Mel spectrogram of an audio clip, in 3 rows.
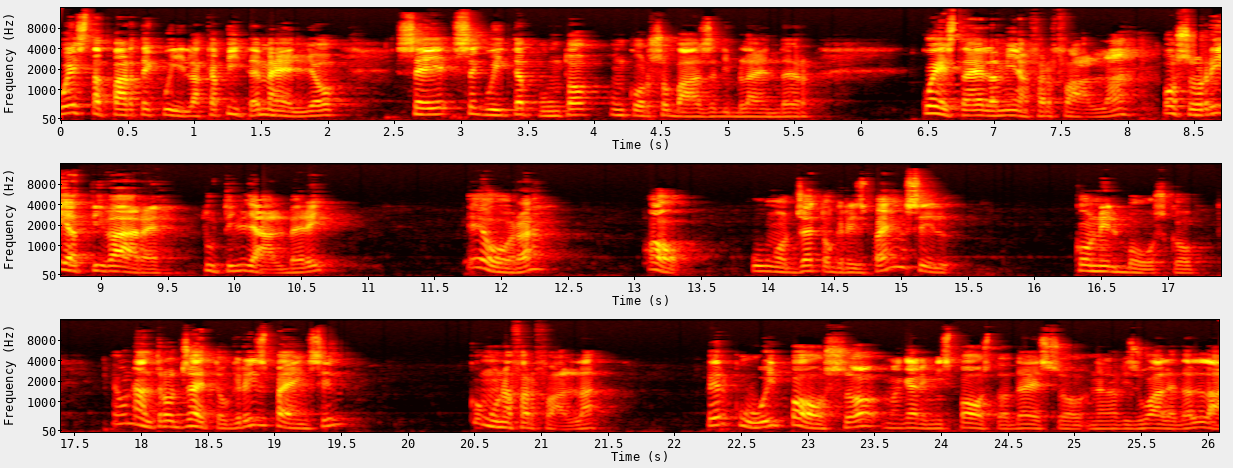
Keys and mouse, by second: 0.6 shift+middle click, 2.6 ctrl+middle click, 3.0 shift+middle click, 3.5 middle click, 7.1 click, 7.2 click, 8.2 BackSpace, 8.2 l, 8.9 l, 9.4 click, 11.1 shift+middle click, 12.0 middle click, 16.1 middle click, 18.2 shift+middle click, 18.9 shift+middle click, 21.6 ctrl+middle click, 22.8 shift+middle click, 24.4 KP_7.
